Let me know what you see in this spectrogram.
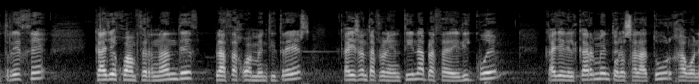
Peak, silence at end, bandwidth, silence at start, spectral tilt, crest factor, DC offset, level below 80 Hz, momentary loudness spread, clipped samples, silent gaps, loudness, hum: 0 dBFS; 0 s; 14.5 kHz; 0 s; -3 dB/octave; 20 dB; under 0.1%; -56 dBFS; 7 LU; under 0.1%; none; -19 LUFS; none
